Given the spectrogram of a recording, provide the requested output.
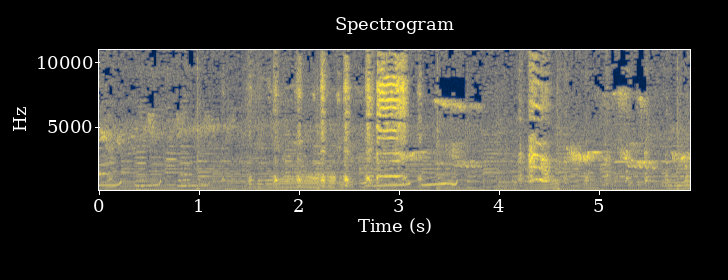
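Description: A hen clucks in short, throaty, repeated notes over steady background music.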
